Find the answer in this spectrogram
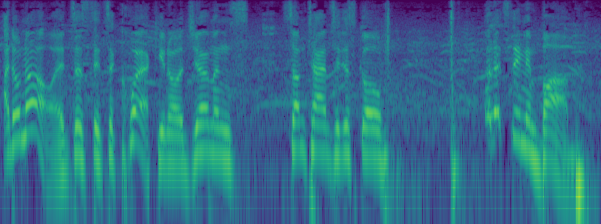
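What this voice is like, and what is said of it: Funny put-on accent. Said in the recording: “you have a funny accent. What is that accent?”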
